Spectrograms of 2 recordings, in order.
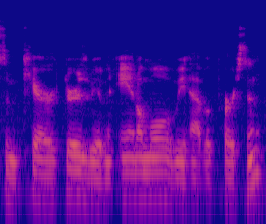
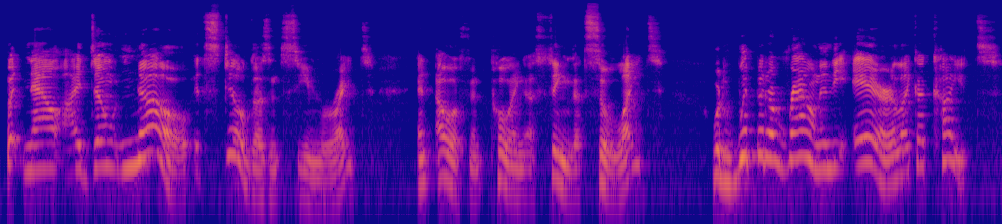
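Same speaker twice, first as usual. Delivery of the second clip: excited, much higher and louder storybook reading; rising wonder in a picture-book read-aloud; animated reading to children; 8 semitones higher, 7 dB louder, slower than usual. A narrator's reading. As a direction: ham up the growing daydream for kids.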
